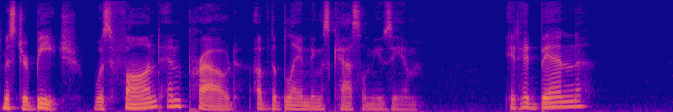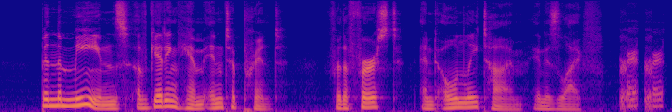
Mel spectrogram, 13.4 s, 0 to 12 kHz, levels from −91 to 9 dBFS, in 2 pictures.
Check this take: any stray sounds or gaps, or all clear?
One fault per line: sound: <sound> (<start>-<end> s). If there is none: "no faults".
sound: laugh (12.9-13.4 s)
